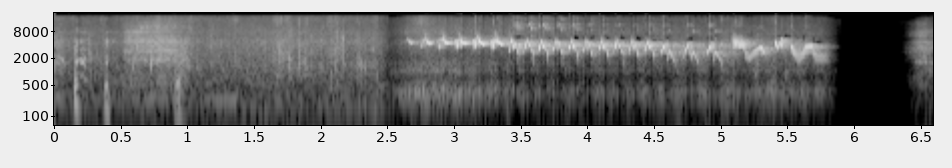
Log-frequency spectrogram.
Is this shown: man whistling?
no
